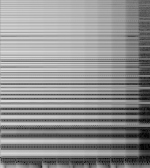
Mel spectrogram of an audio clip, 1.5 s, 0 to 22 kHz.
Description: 1980s Casio Harpsichord C5

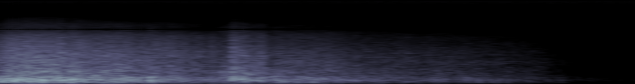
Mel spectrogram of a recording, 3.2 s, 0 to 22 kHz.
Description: Kawai K5000W Thunder

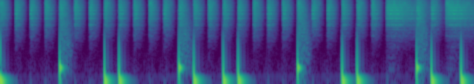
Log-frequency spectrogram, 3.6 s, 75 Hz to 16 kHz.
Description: Casio MT-45 16 Beat

